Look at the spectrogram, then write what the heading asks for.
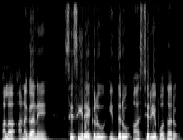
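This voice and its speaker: Lively male storyteller with wide swings. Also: mid-range voice, unhurried, dry recording, clean studio sound. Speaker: narrator. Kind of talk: scripted story narration.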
